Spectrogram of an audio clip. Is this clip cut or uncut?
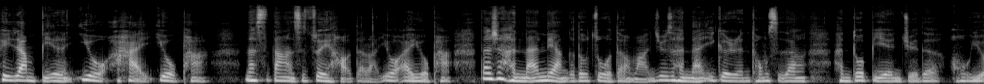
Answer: uncut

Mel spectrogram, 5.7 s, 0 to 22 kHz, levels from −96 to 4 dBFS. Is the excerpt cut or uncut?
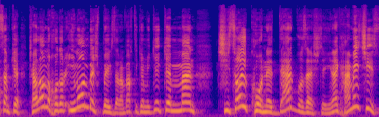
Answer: uncut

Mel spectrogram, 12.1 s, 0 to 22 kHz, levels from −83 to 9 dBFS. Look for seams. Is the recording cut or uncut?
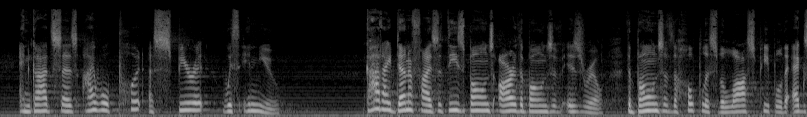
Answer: cut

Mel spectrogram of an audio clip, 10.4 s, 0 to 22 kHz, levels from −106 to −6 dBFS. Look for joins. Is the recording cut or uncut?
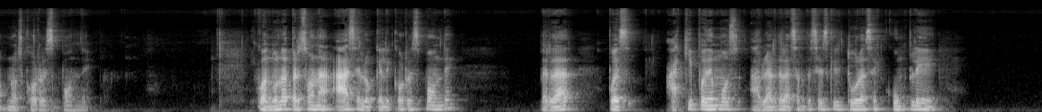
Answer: uncut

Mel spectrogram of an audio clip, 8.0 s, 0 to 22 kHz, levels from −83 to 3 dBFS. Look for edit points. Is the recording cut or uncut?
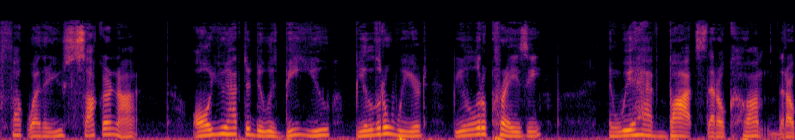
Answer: uncut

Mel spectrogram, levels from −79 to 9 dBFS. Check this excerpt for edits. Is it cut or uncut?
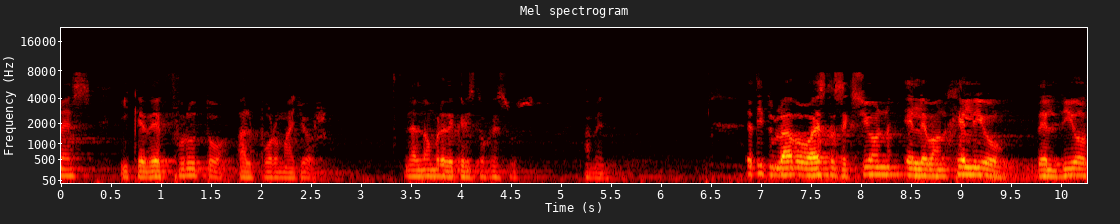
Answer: uncut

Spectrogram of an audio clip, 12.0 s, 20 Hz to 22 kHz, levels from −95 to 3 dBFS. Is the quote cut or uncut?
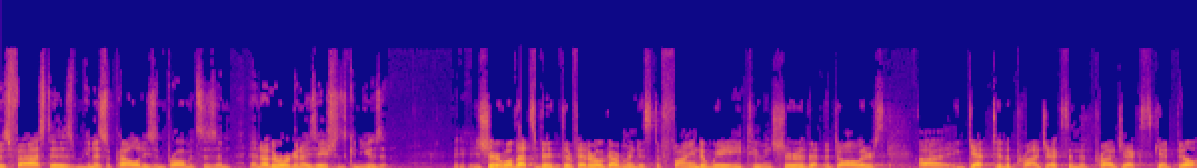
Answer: cut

